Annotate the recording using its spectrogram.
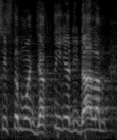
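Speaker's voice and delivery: high, loud, heated, angry, hammering outburst.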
